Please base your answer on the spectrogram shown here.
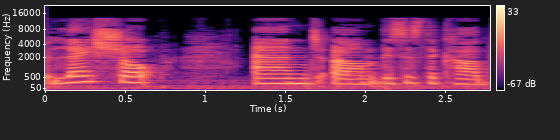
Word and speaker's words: Les Shoppes: it's spelled l-e-s-h-o-p-p-e-s but being French I don't know that you pronounce the S at the end of shop so lace shop and this is the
